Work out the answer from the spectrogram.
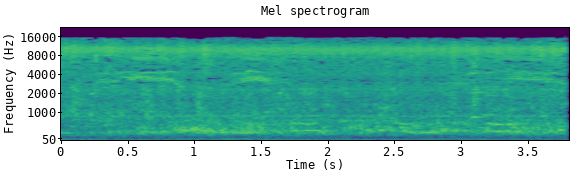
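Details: Kept domestic pigeons cooing: low, soft, throaty coos rise and fall in overlapping phrases with a steady background hiss.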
